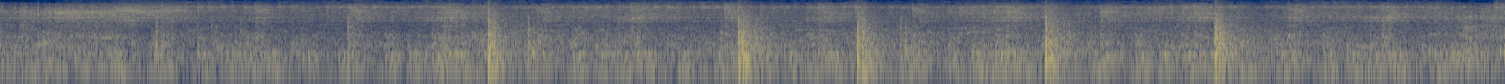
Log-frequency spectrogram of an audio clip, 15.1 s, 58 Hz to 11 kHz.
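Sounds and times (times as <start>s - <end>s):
music: 0.0s - 15.0s
firework bursts with rumbling echo: 1.4s - 15.0s.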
